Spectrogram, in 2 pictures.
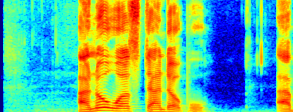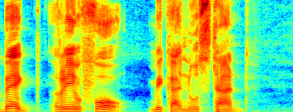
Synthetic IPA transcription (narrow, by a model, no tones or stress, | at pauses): anowɔ̃nstãndapu | ʔabɛɡ̚ | ɾĩnfɔ | mikanostãnd̥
